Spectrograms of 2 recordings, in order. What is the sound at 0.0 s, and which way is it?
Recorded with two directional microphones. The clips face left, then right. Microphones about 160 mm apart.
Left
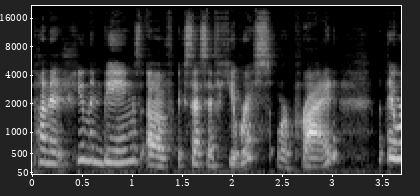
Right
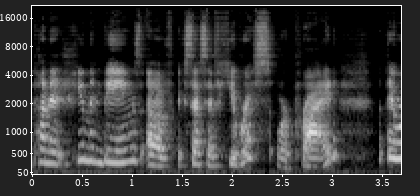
A woman's voice, 35° right (ahead or behind).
